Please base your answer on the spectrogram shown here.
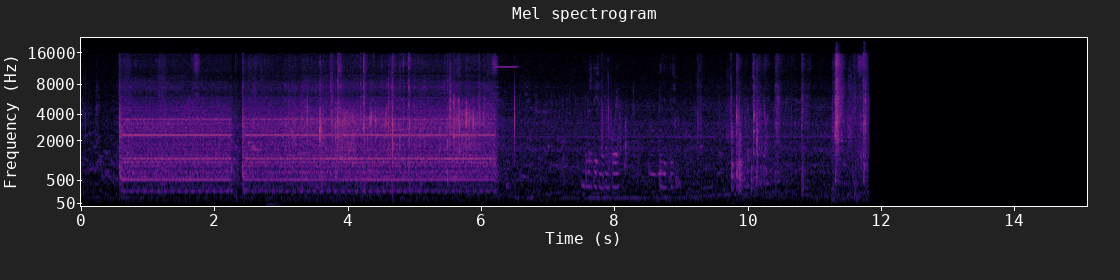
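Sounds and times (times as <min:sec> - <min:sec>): printer whirring: 0:00.5 - 0:06.5
printer fine ticking: 0:00.6 - 0:06.2.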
